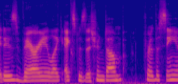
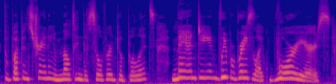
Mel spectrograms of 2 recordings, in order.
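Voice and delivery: higher-pitched imitation of an overwrought TV line; mock dramatic line; 4 semitones higher than usual. Podcast host quoting Sam's warriors line to co-host, mock dramatic. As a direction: recite it with hammed-up exasperation at Dean. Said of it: "that line delivery always makes me, like, crack up".

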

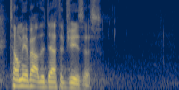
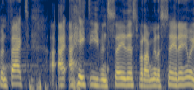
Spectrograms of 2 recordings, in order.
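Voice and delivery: normal talking voice

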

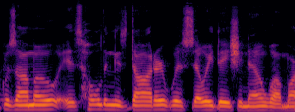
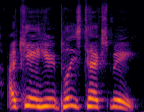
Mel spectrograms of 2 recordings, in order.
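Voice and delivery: high mock shout into the phone; playfully hollering down the line; pretend bad connection; 10 semitones higher, 3 dB louder than usual. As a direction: put on a can't-hear-you phone yell. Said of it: "pretending like".

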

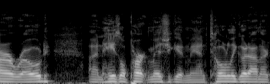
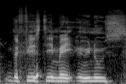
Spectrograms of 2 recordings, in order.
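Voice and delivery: mock French; 2 semitones higher than usual. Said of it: "my French".

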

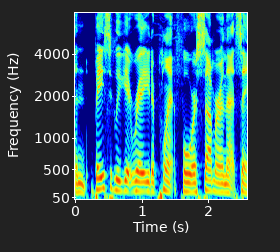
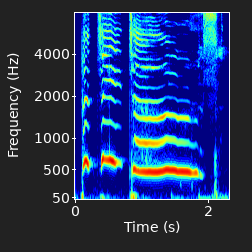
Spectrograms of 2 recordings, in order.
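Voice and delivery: very high, long-held playful potatoes; hammed-up high singsong; much slower than usual. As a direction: stretch it out high like a mock chant. Hammed-up repeat of the reveal.

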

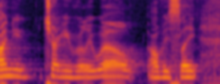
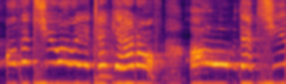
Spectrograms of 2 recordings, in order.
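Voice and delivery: very high, loud squeal; shrieky mock amazement; astonished realisation; 8 dB louder than usual. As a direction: act out finally recognising a famous friend. Acting out her sudden realisation.

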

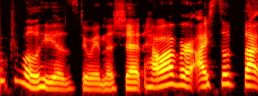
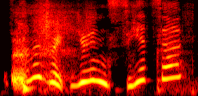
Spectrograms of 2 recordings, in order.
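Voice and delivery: much higher, whiny indignation; offended whine; 11 semitones higher than usual. Retold or imitated. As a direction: sound personally insulted. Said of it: "He's, like, so offended".

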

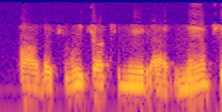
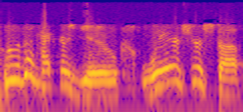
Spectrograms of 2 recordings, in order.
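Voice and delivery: high, insistent Secret Service grilling; acted-out agent demanding answers; interrogating agent; 9 semitones higher than usual. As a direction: fire off demands, pitched well up.

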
